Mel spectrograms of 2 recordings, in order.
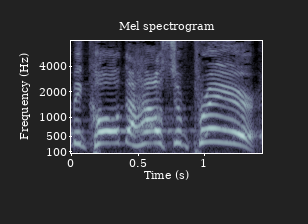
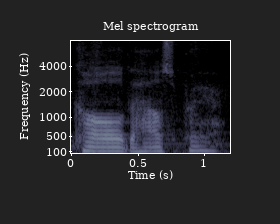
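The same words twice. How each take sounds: First: It is said loudly, in a yelling voice. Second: It is said quietly, in a calm voice. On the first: The speaker is angry and heartbroken. The speaker calls it right. "I think he said it that way. He was yelling" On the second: The speaker is only mildly asking a question. The speaker calls it wrong. "I don't think he went in there and said"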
